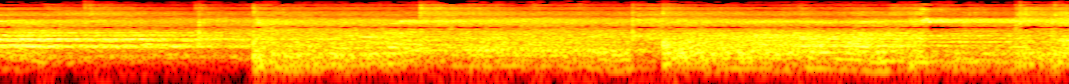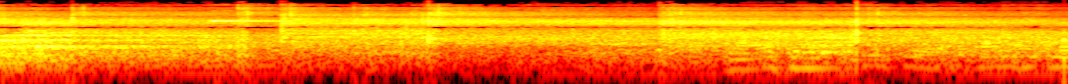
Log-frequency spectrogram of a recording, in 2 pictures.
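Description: Plastic sticks clack against a ball and against each other in a large echoing hall.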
